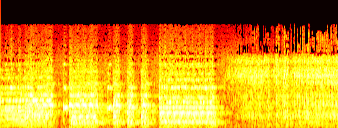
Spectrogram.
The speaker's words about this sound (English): Listen, it's an airplane. That airplane motor sounded kind of weak, didn't it? Makes you wonder whether that plane will ever reach the ground safely again.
